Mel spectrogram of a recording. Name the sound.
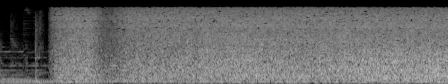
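heavy rain shower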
